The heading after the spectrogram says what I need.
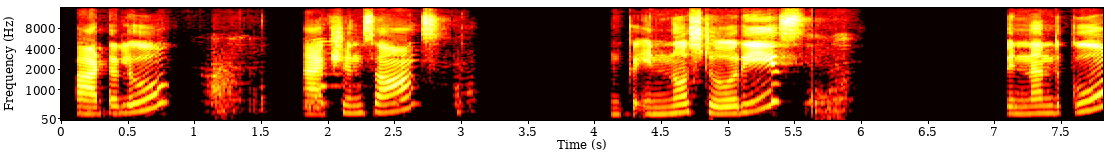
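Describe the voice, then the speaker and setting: A woman's voice: fairly high pitch, bright, forceful tone, smooth, rough recording. A woman, a Sunday school teacher instructing and leading children firmly in short phrases.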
